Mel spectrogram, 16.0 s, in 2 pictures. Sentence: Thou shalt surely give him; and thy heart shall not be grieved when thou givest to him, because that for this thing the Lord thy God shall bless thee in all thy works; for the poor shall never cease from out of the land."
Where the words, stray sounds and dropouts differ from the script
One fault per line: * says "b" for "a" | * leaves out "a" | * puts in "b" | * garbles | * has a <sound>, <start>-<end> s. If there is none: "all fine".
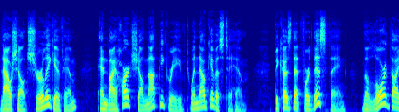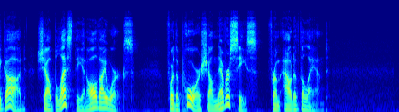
* says "my" for "thy"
